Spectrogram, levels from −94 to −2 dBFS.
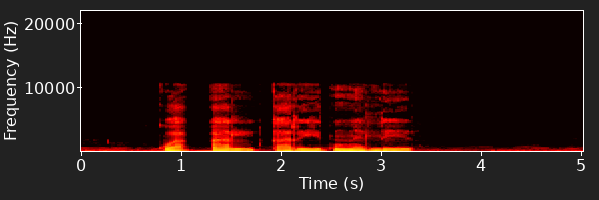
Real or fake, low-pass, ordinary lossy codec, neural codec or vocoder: real; none; none; none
